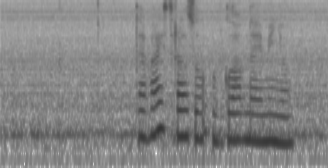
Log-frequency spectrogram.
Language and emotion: Russian, neutral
